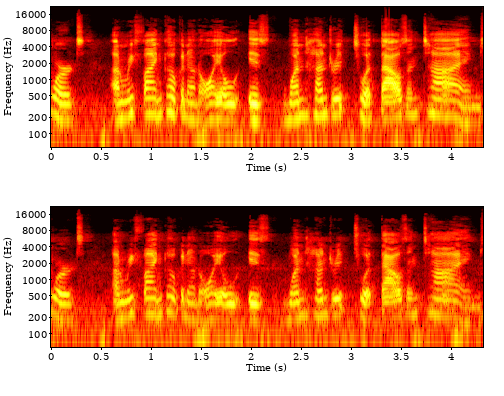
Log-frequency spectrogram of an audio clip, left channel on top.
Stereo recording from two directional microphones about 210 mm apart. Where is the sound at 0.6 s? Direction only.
30° left (ahead or behind).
